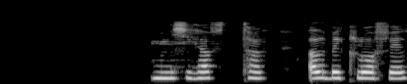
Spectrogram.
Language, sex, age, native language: Icelandic, female, 9, Icelandic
